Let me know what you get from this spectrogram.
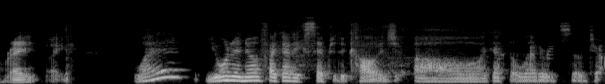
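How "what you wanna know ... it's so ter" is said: high surprised question sinking into mock gloom; teasing pretence. Student teasing about a college letter, feigned disappointment. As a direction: fake bad news to tease. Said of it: "That's how we mess with people".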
